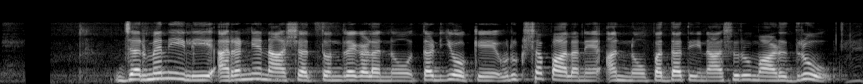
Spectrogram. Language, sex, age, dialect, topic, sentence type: Kannada, female, 36-40, Mysore Kannada, agriculture, statement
